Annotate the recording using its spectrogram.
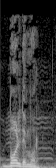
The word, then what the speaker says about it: Voldemort: porque según ella no se pronuncia la T del final, sino que se pronuncia Voldemort no, Voldemort. Y todos estábamos diciendo Voldemort, porque estaba la puesta la T ahí, de Voldemort.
